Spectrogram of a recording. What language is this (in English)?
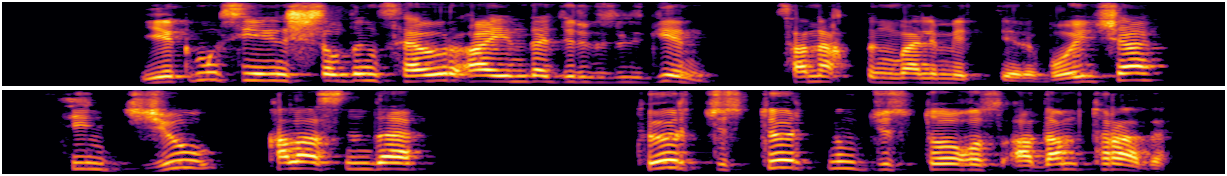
Kazakh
